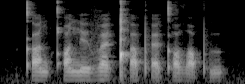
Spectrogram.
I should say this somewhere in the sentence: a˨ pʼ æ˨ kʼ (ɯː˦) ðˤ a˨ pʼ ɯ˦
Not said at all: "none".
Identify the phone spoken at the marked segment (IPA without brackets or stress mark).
ɯ˦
